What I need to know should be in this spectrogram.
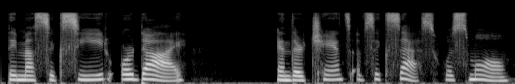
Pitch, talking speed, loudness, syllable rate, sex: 205 Hz, 140 wpm, -16 LUFS, 3.9 syllables/s, female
